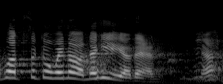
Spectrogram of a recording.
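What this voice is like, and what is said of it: Weak put-on Italian accent. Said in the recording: “an Englishman trying to do an Italian accent, but it's not pretty, but I'll do my best”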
